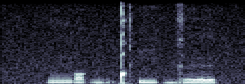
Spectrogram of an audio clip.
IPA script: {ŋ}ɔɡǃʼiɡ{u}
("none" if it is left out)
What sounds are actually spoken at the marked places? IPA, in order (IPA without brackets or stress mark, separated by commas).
ŋ, ʏ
